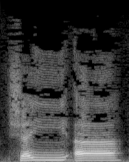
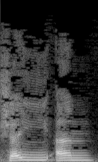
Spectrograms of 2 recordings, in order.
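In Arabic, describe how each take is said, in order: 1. تنتهي الكلمة بمدّ الألف الطويل. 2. تنتهي الكلمة بحركة قصيرة يليها نون. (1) "أما في الوقف شيئا" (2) "وفي الوصل تكون شيئا"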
